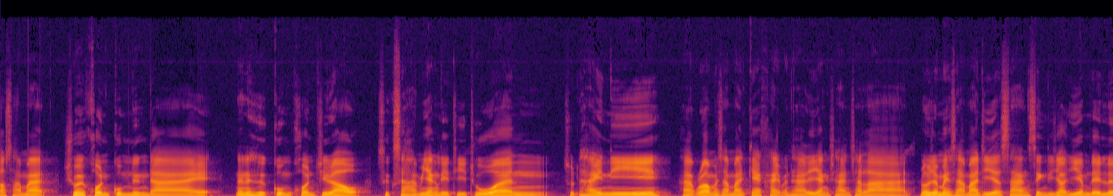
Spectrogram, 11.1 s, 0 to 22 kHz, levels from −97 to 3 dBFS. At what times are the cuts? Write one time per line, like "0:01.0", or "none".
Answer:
0:09.1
